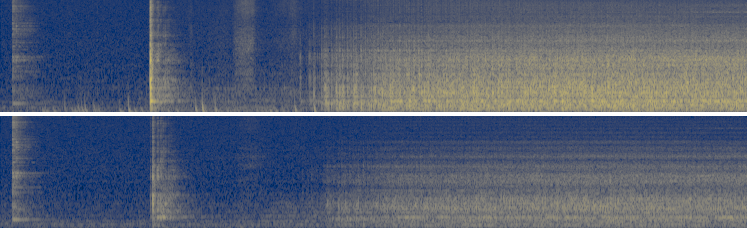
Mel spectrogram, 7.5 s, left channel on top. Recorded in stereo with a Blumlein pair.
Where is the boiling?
45° left, 1.4 m.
